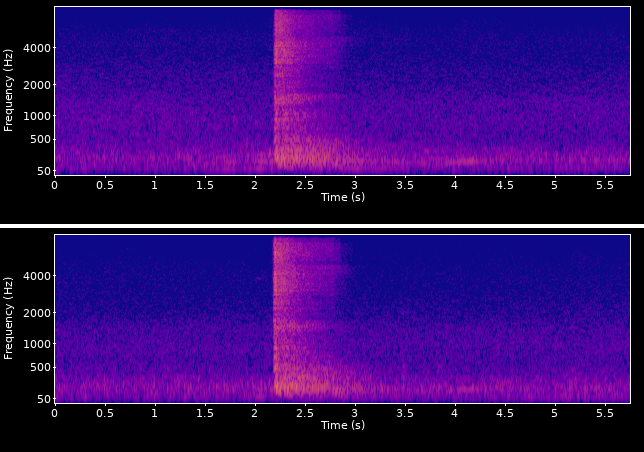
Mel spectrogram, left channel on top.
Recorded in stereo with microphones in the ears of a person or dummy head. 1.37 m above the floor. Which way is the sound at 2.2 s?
80° right.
